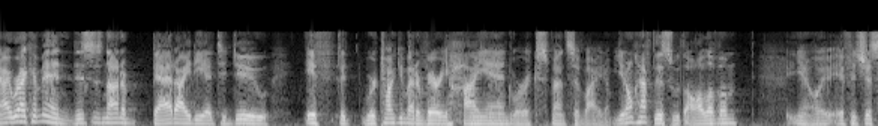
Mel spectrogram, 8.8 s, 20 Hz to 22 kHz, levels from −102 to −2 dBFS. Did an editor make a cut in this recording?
yes; 3 cuts; at 3.4 s, 6.5 s, 7.9 s

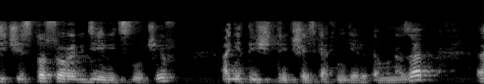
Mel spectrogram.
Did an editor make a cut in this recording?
no; 0 cuts

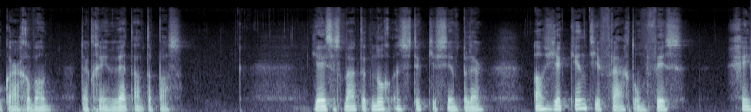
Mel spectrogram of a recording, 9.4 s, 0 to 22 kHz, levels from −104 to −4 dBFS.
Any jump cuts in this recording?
yes; 1 cut; at 1.1 s

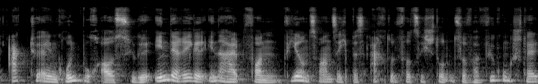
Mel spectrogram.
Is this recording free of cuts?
yes; 0 cuts

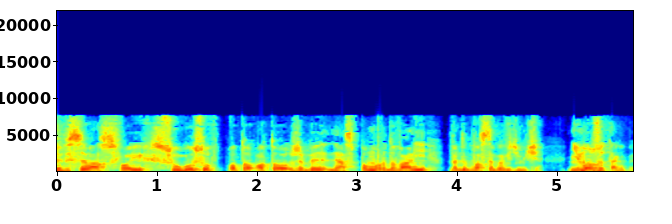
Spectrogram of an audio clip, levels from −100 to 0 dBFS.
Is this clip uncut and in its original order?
yes; 0 cuts

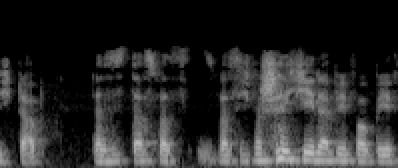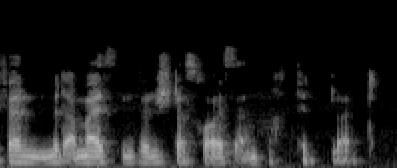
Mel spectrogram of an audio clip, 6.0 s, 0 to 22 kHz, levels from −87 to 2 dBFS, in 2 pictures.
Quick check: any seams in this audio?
no; 0 cuts

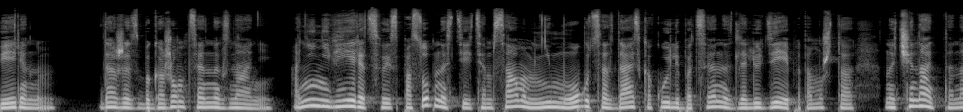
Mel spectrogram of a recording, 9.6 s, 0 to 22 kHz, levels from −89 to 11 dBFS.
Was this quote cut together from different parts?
no; 0 cuts

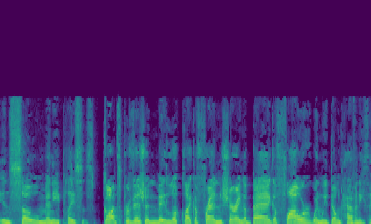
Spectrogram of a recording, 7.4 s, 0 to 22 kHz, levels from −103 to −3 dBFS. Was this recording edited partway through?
yes; 1 cut; at 2.0 s

